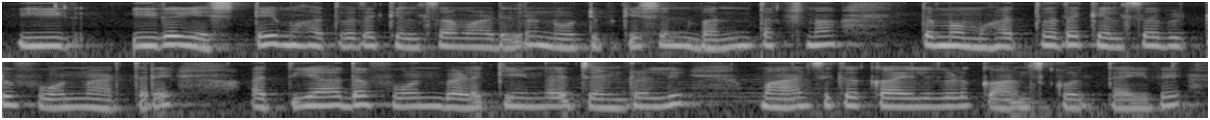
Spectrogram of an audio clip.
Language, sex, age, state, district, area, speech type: Kannada, female, 30-45, Karnataka, Tumkur, rural, spontaneous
